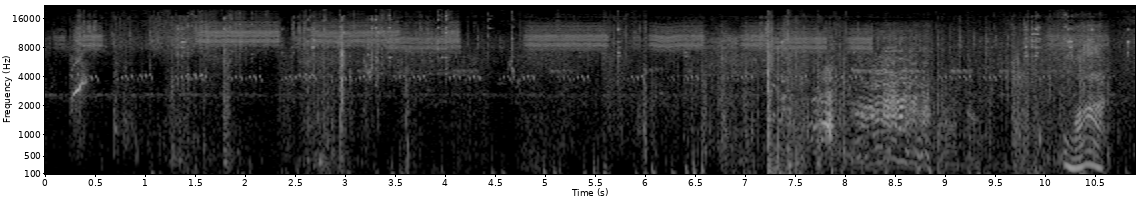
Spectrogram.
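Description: Horses in the Red Dead roleplay video game neigh and whinny while hooves clop unevenly, mixed with game sounds and growing louder toward the end, with people talking throughout.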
